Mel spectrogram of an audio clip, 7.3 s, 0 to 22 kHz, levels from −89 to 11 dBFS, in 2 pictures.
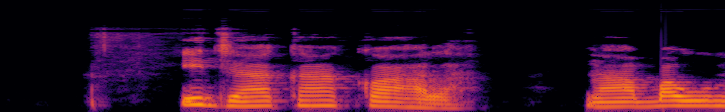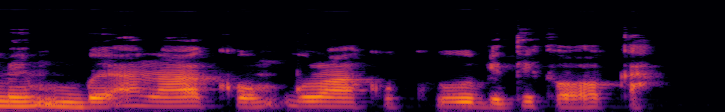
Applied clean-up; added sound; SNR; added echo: none; none; none; none.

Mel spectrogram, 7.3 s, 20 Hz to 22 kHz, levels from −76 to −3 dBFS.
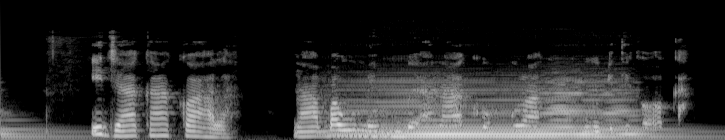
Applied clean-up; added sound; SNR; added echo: none; Bowed string instrument; -2 dB; none.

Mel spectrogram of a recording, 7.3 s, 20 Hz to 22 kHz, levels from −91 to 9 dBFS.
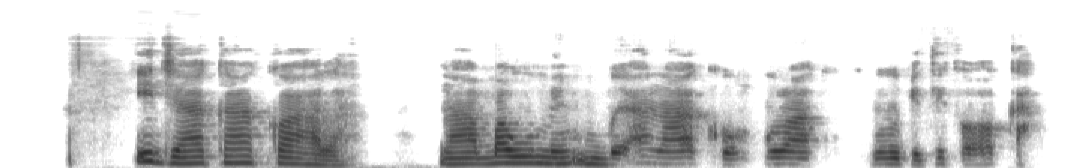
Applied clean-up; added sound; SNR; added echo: neural mask model Resemble Enhance denoiser.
